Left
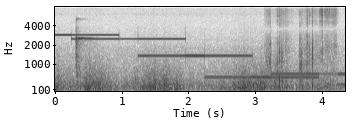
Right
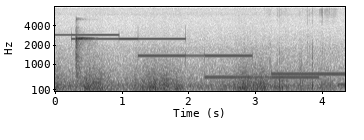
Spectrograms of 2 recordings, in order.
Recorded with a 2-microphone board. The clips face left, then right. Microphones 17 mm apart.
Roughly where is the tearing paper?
Left.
